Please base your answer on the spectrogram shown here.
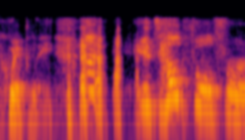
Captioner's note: laughing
